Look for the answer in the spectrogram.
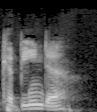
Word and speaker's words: Kabinda: Jason Kabinda. Kabinda. – Okay. – It's like Topanga.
